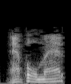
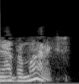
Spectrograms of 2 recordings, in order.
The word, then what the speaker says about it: Appomattox: A-P-A-L-A-P-A-L-M-A... T-O-X. – Apple Matt. – Appomattox. To me, it's always been Appomattox. – Yeah. – And I said, they pay somebody to read this news? – Well, he just had his emphasis on the wrong syllable.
